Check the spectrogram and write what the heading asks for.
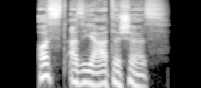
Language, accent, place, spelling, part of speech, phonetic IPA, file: German, Germany, Berlin, ostasiatisches, adjective, [ˈɔstʔaˌzi̯aːtɪʃəs], De-ostasiatisches.ogg
- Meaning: strong/mixed nominative/accusative neuter singular of ostasiatisch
